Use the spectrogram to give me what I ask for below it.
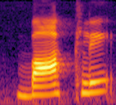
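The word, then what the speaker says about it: Berkeley: the diphthong A, and there are also certain words which have the letter E, but in terms of pronunciation the long A continues to be used. For example, it is Clark, Barclay and Berkshire, and in spite of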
